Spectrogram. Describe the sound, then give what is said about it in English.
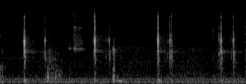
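Fingers tap on a computer keyboard in an uneven rhythm, recorded as ASMR, a dozen or so crisp clicks with a few sharper, louder keystrokes standing out, quiet with no voices. “I mean, the ASMR that I like to do is for the only one that I like, and that's the one I recorded, was the keyboard tapping.”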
